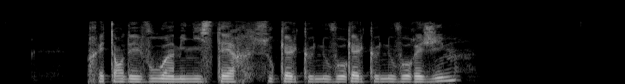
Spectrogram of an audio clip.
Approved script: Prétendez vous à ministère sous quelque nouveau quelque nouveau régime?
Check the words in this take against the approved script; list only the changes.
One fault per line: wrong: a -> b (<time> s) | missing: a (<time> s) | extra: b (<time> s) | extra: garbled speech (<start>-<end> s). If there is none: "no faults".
no faults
